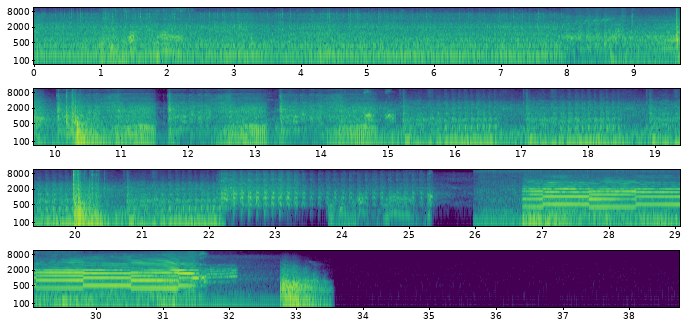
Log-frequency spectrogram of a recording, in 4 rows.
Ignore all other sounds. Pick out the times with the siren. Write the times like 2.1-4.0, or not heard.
26.7-32.1.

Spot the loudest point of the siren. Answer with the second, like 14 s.
31 s.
